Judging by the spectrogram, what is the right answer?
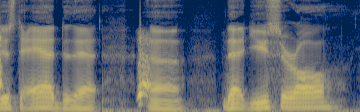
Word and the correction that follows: Urushiol: how do you pronounce that? – Urushiol.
